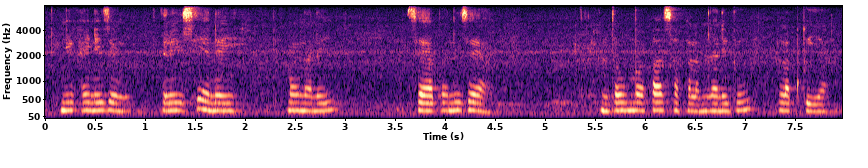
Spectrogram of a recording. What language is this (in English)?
Bodo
